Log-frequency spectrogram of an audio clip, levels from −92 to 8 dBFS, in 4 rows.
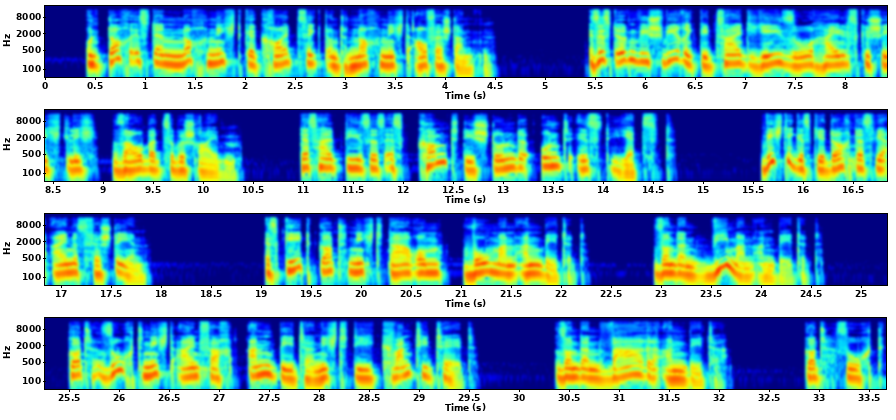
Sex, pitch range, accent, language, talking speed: male, 130-170 Hz, German, German, 110 wpm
